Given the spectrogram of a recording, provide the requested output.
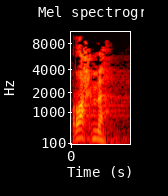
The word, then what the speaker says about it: رحمة: وإذا وقفت عليها تقول رحمة. لماذا وقفت بالهاء ولم تقف بالتاء؟ لأن القاعدة تقول أن النطق يتبع الكتابة، فأنت تكتبها هاء أم تاء؟ هاء، هي تكتب ترسم ماذا؟ كرسم الهاء، واضح هذا؟ فلهذا عند الوقف عليها تنطق هاء.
